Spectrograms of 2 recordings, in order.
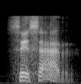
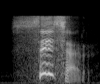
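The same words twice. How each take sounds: First: Cesar stressed on the final SAR; stress on last syllable. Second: César stressed on CÉ; stress on first syllable. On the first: Teacher contrasting the aguda form, ce-SAR. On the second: Teacher contrasting the grave form, CÉ-sar. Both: Shown as a demonstration.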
